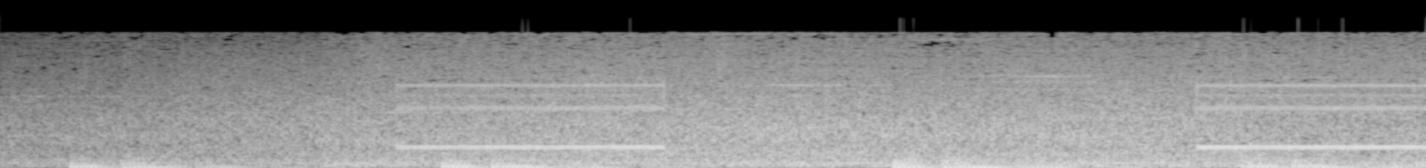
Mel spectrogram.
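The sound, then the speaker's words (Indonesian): Mobile phone ringing tone while calling someone: two steady two-second beeps about six seconds apart, faint beneath a loud, continuous rushing noise. “Merasa tak enak, ku ambil handphoneku dan menelponnya.”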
